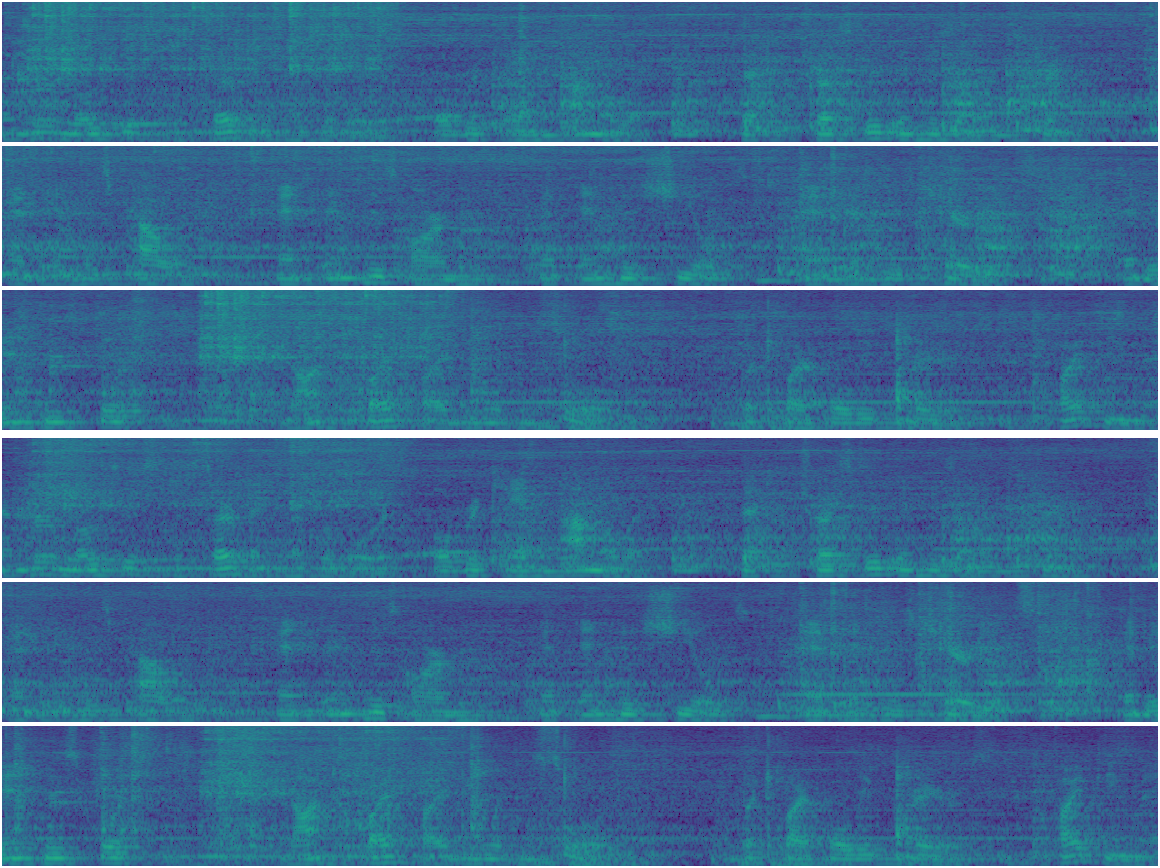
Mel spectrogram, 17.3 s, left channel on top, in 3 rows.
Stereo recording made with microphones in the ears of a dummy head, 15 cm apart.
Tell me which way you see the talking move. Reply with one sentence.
You can hear the talking move from right to left and back again.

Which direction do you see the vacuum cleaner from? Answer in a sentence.
In this clip you hear the vacuum cleaner on the left.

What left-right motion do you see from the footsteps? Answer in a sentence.
You can hear the footsteps move from left to right and back again.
